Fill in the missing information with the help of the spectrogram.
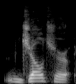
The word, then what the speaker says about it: Julcher: People will remember Julcher if only because they won't remember it. They'll say, oh, I know that name. It's, Rhymes with culture. – Rhymes mm-hmm. with culture.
